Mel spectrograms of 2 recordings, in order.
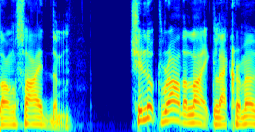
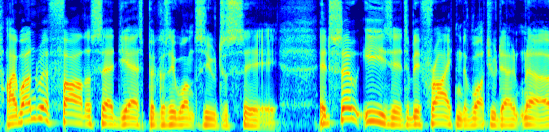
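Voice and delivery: plain reading voice

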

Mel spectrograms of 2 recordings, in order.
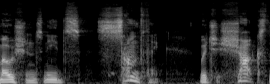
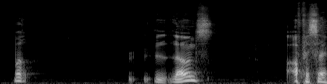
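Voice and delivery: stuttering, stammering, deeply shocked voice; 3 semitones higher than usual. Narrator reads Jonathan's reply to the banker's question: stammering in shock. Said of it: "stammered Jonathan, deeply shocked".

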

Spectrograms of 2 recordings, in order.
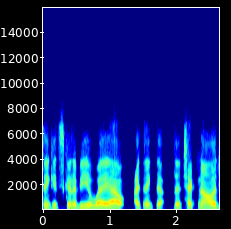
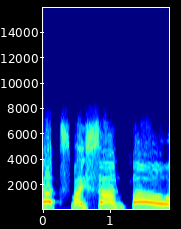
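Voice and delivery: put-on old man voice, higher, louder, slower; 12 semitones higher, 4 dB louder than usual. Mocking how a man sounds when talking about his son, imitating an old man in a home. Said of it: "He literally sounds like an old man in a home".

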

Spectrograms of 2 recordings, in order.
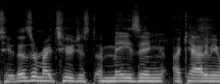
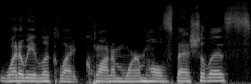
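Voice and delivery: ordinary talk

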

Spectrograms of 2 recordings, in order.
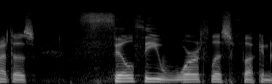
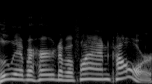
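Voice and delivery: put-on old grandma voice; 11 semitones higher than usual. Asked to do the meemaw voice for a quote: meemaw voice. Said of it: "You want me to do the meemaw voice for you?".

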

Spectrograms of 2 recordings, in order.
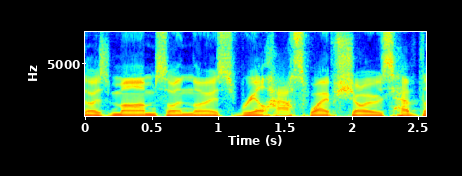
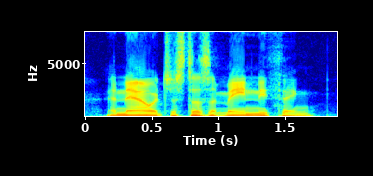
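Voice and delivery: ordinary talk

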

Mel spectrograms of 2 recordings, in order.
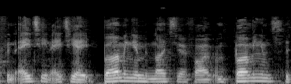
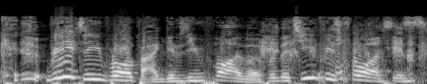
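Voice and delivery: booming, loud delivery in British English; 4 semitones higher, 7 dB louder than usual. Imagining Jesus coming from the sky, speaking as British Jesus. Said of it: "I can just imagine British Jesus coming".

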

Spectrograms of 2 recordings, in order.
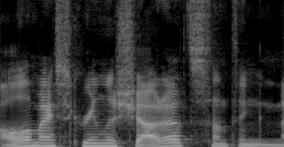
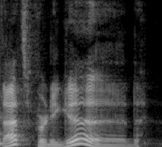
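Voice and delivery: ordinary talk, nothing marked

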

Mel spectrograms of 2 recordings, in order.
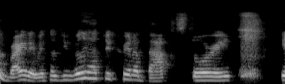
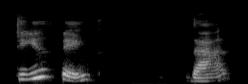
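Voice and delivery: deliberate, slow, stalling, searching delivery. Starting to ask another speaker a question, then forgetting it: talking slowly. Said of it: "I'm talking slow 'cause I forgot my question".

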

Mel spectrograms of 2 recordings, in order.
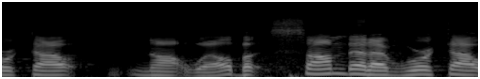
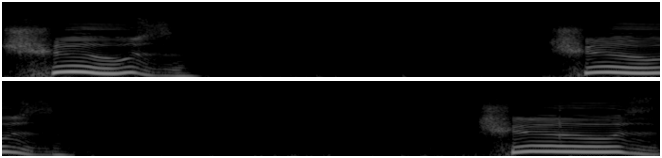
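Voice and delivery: choose stressed, repeated high and slow. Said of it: "Emphasis on the word choose".

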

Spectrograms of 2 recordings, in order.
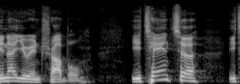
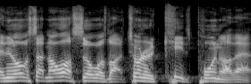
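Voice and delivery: ordinary talk

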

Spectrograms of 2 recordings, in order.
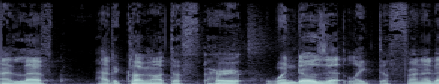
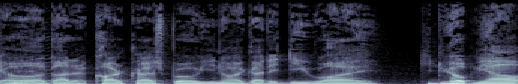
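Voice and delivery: flat monotone. Retelling what his friend said to him, in a flat monotone. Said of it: "not as monotone as I did right now".

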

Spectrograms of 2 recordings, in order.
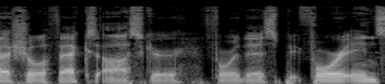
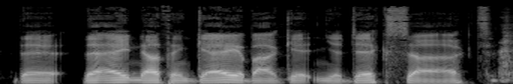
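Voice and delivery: put-on slow southern drawl. Saying a made-up line to sound inspirational: Forrest Gump voice. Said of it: "it's that double up on the sucked".

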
